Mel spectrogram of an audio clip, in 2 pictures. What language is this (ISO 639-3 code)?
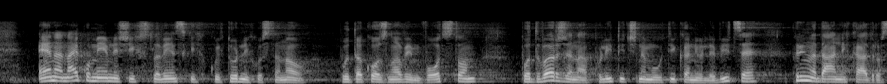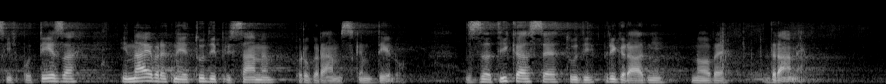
slv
